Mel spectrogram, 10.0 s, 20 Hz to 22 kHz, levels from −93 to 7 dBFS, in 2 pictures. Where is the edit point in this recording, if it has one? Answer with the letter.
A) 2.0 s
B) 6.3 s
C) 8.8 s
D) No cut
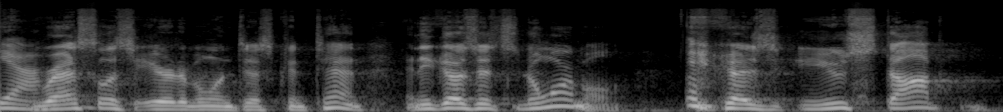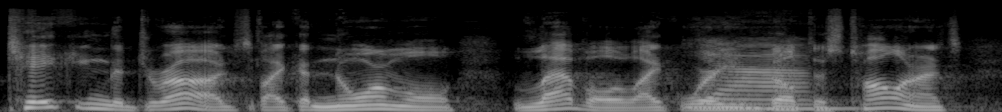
B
